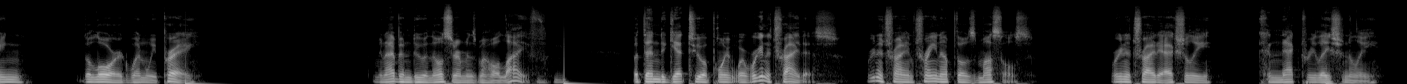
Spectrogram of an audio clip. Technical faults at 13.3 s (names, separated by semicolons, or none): DC step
